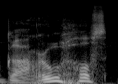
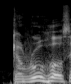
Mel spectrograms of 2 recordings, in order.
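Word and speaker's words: Guarulhos: So right now I'm sitting in the Admiral's Club at the Sao Paulo Garrujos. No, you're not supposed to roll your R's in Portuguese. I apologize. Garrujos Airport, something like that. G-R-U.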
